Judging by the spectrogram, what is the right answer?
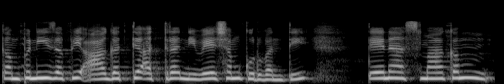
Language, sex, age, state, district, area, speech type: Sanskrit, female, 18-30, Karnataka, Belgaum, urban, spontaneous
